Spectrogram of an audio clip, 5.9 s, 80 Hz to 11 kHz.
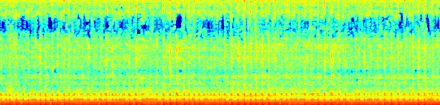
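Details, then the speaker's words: Echo CS400 chainsaw after OEM oil pump replacement and carb tune, cutting hard white oak: high buzzy two-stroke note held steady under load as the chain bites, pulling evenly without dying; chain dug in nicely; normal cutting under load. "Cutting into white oak, so should be a pretty good test for it. Nice hard wood."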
